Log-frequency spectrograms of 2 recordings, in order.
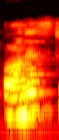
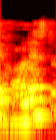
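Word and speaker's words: honest: आर, ये honour है, इसे हॉनर ना पढ़े, इसे हॉनेस्ट ना पढ़े, इसे हवर ना पढ़े। इनमें सब में एच साइलेंट है, आप ओ से साउंड स्टार्ट करके पढ़े, आवर, ऑनेस्ट, ऑनर, ऑनरेबल।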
